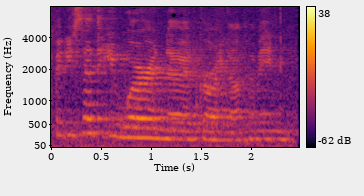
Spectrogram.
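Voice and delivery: ordinary talk, nothing marked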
